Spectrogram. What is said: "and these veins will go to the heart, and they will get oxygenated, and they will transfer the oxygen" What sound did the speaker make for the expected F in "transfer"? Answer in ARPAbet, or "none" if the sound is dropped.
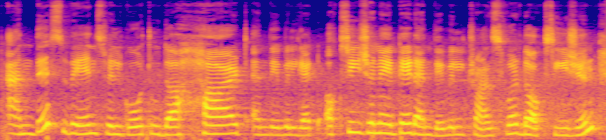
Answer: F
